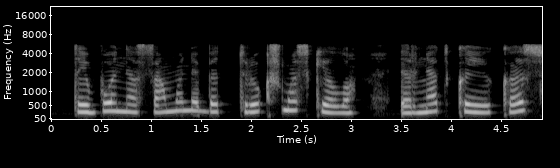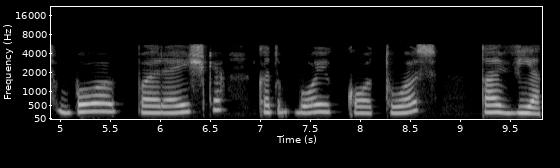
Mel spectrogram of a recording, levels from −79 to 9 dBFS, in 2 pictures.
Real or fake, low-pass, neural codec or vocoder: real; 5.4 kHz; none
